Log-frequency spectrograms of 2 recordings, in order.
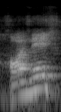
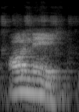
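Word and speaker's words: honest: और ये हॉनेस्ट नहीं है तो इसको हम लोग प्रोनाउंस ऐसा करेंगे, ऑनेस्ट।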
